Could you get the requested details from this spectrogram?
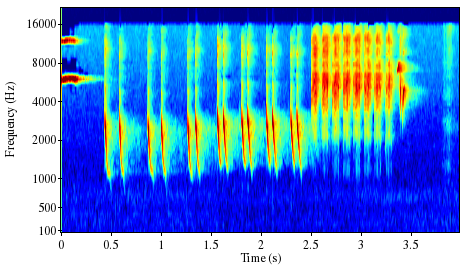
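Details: Singing thrush nightingale at 01:23 in Kiili parish, 4–5 metres distant: paired loud clicking notes repeated about four times a second, turning into a quick high buzzy rattle that fades out.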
